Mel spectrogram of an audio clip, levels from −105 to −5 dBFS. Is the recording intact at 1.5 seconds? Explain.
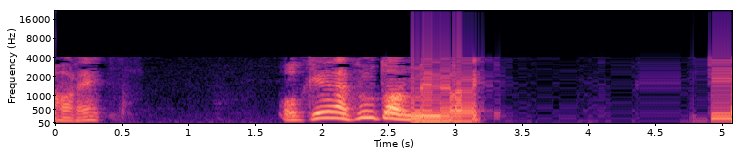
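No, the speech at 1.5 seconds is dull and warbly, with a lowered top end, likely AAC compression at a very low bitrate. Unlike a clean low-pass, its coarse quantisation adds smearing and fizz throughout.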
